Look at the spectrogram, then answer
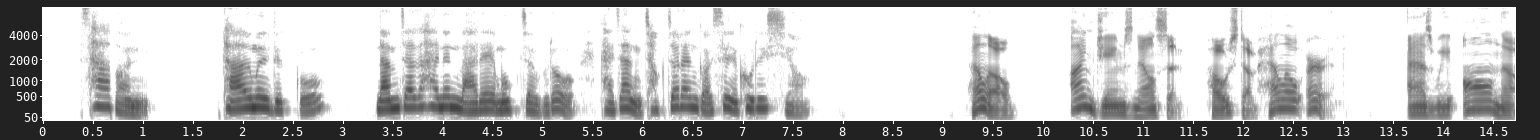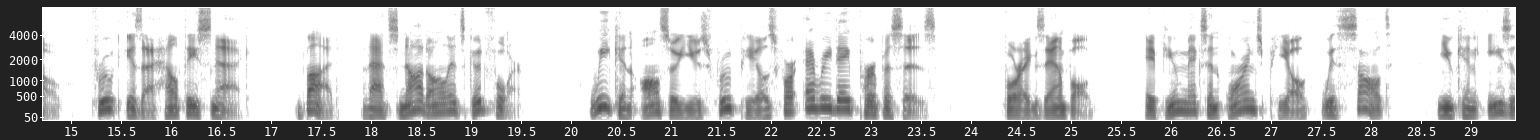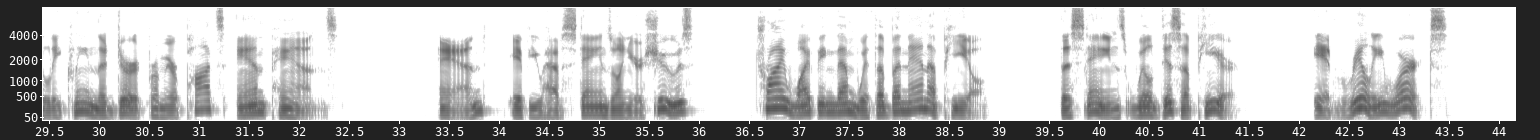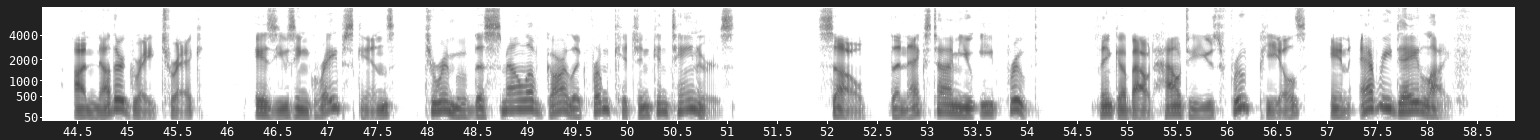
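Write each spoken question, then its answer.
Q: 다음을 듣고 남자가 하는 말의 목적으로 가장 적절한 것을 고르시오.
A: 과일 껍질을 일상생활에 활용하는 방법을 소개하려고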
